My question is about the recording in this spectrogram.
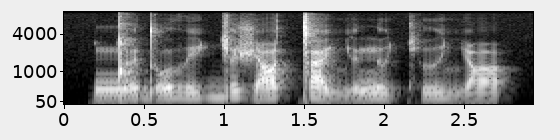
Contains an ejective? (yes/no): no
